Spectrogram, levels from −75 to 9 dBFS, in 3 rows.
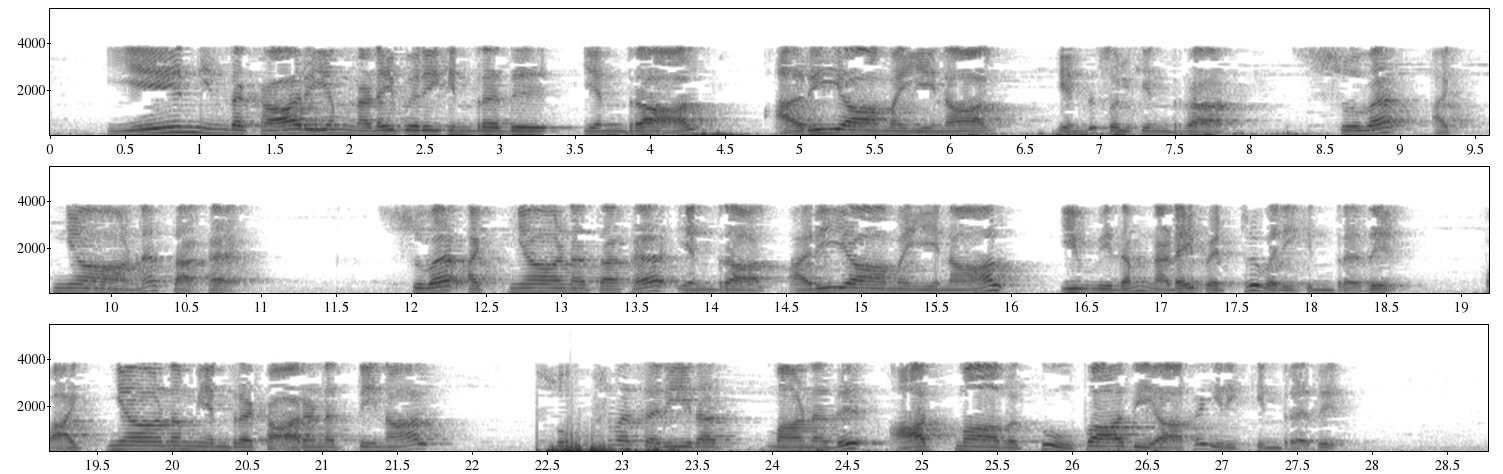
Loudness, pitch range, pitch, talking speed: -19 LUFS, 130-160 Hz, 145 Hz, 50 wpm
